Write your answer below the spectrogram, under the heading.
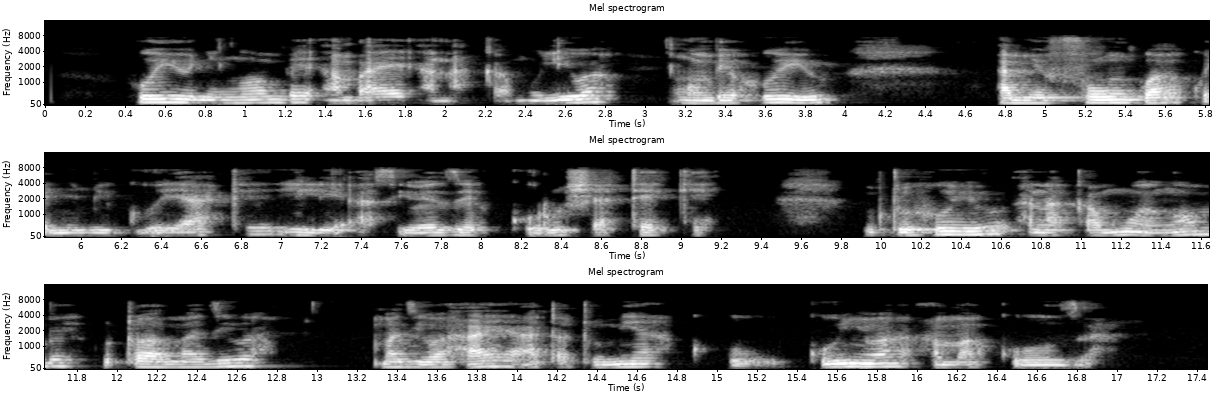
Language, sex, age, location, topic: Swahili, male, 25-35, Nakuru, agriculture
